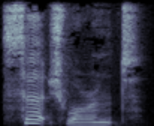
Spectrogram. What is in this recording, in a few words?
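"search warrant", British English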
